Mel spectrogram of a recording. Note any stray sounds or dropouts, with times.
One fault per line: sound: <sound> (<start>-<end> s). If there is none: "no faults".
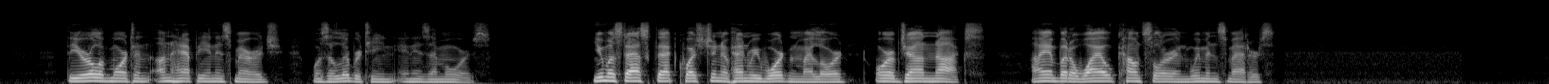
no faults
